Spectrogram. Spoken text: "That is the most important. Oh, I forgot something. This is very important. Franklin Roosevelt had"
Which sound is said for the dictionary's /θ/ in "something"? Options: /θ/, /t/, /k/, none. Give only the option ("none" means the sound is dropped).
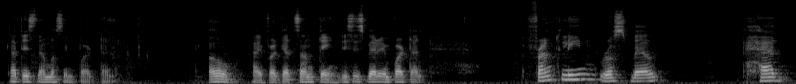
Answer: /t/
